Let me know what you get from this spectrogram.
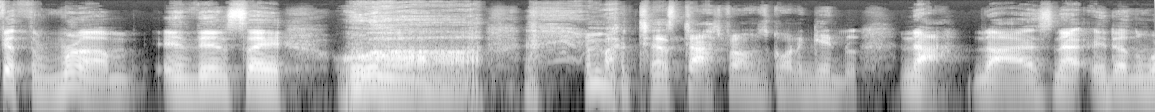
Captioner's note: grunts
